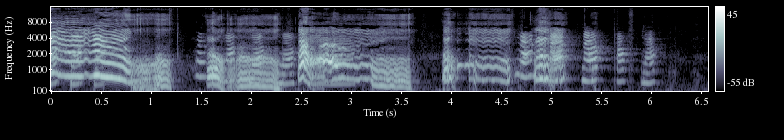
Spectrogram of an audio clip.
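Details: A female Boston Terrier howls along with her owner's voice in wavering, falling tones, imitating the owner's funny sounds, as she loves to do especially after waking in the morning.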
